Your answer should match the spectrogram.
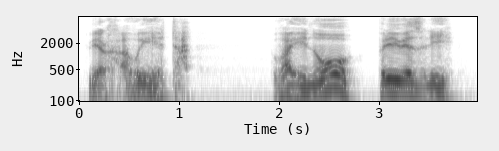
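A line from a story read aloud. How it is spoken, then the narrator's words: Hoarse shout. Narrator (Russian): хрипло крикнул он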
